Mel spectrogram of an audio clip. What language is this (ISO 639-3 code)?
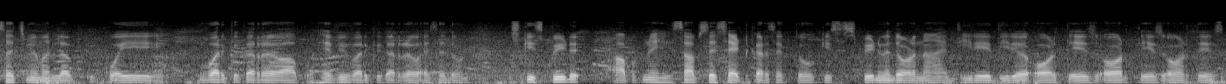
urd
